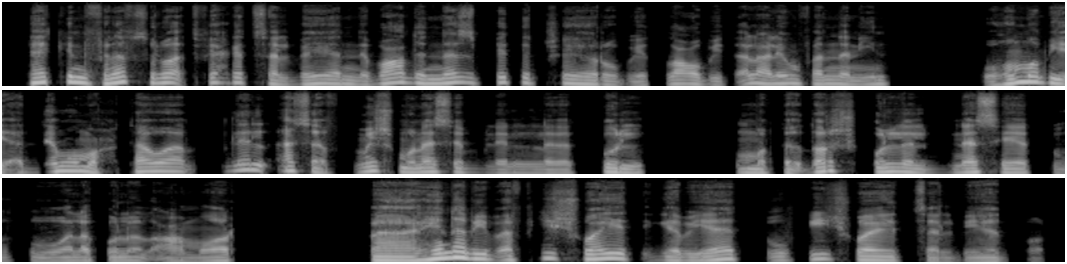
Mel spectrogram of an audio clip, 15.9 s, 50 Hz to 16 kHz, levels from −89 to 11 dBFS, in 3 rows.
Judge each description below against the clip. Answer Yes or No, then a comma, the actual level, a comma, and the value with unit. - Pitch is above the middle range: No, low, 125 Hz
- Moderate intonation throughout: No, wide, 6.1 semitones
